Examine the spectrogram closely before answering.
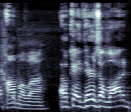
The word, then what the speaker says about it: Kamala: come Kamala Harris okay kamla Kam give me a break really you could just say comma okay there's a lot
